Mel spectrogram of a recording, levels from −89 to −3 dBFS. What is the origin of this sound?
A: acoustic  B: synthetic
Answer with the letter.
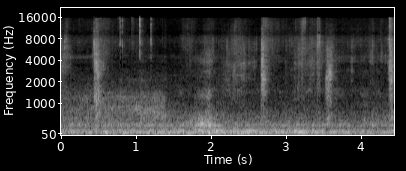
A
